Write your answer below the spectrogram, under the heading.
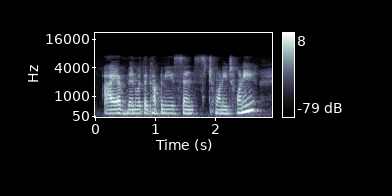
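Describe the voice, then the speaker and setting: A woman with an American accent, medium in pitch and fairly quick in pace. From US Midwest, Central Ohio. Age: 20s. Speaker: operations supervisor, graduate employee. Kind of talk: podcast interview.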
